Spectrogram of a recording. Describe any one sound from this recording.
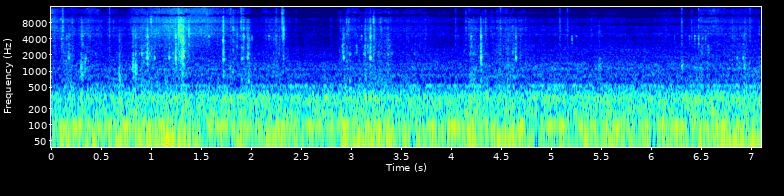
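A car's tyres rumble on an asphalt road, heard from inside the car.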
